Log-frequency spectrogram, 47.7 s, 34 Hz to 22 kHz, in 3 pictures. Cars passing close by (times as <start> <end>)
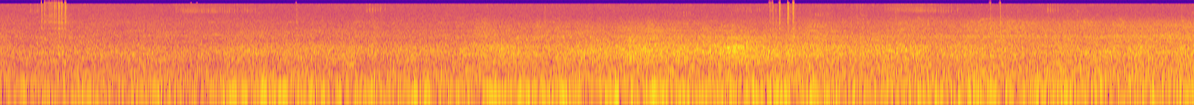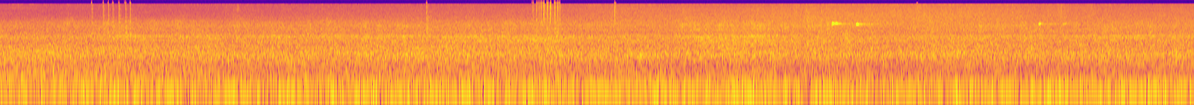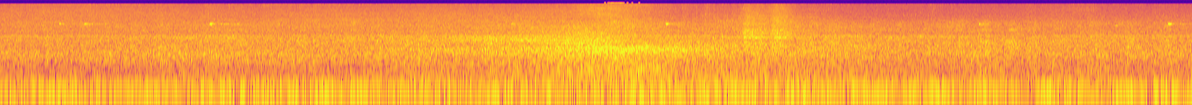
37.9 42.4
